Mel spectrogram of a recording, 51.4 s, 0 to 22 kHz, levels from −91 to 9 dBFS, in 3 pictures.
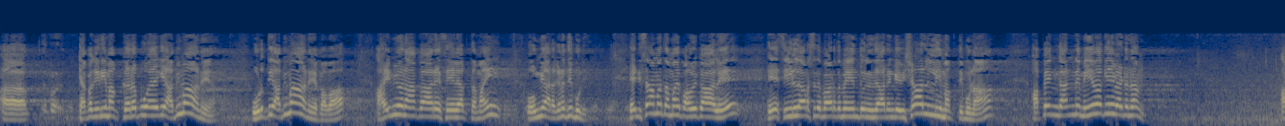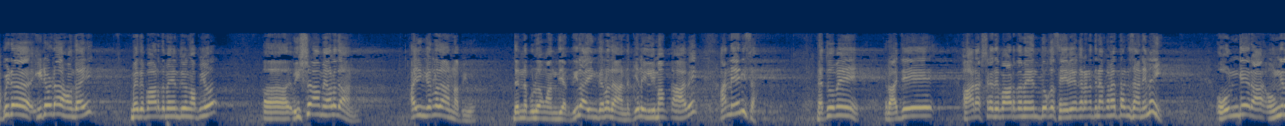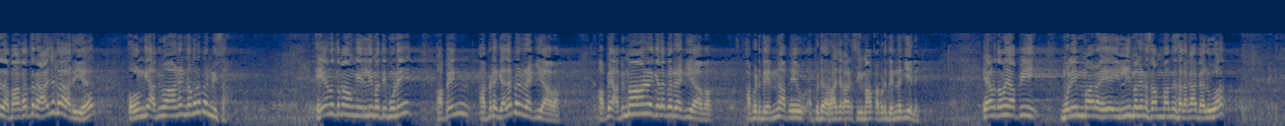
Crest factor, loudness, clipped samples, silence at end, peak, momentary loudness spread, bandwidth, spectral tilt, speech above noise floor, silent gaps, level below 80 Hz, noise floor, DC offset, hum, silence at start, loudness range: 16 dB; -26 LUFS; under 0.1%; 0 s; -10 dBFS; 18 LU; 8.8 kHz; -4 dB/octave; 21 dB; none; -64 dBFS; -47 dBFS; under 0.1%; none; 0 s; 3 LU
